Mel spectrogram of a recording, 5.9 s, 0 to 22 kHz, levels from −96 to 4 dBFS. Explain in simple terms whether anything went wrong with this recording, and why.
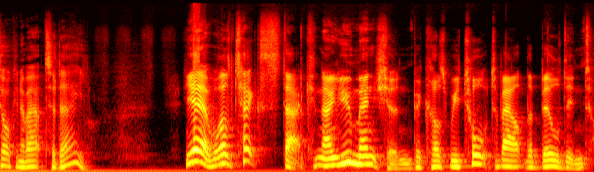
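Near the end, from about 4.37 to 5.39 s, the speech turns dull and thin at the top. This is channel delay, causing comb filtering: one channel arrives a tiny fraction of a millisecond late, only a couple of samples, and when the two are mixed into one, parts of the sound cancel. Here the first cancelled frequency sits at around 10 kHz, so the crisp high edge of the speech fades.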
